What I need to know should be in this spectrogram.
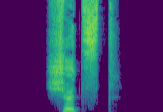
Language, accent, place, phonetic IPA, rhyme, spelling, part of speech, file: German, Germany, Berlin, [ʃʏt͡st], -ʏt͡st, schützt, verb, De-schützt.ogg
- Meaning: inflection of schützen: 1. second/third-person singular present 2. second-person plural present 3. plural imperative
